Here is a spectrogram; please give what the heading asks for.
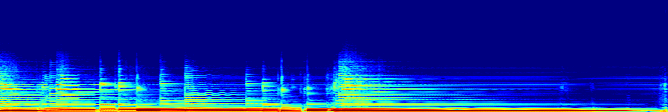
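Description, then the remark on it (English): A loud electric guitar played clean through a Music Man amp on its own, without pedals or the amp's reverb: a run of picked chords and notes early on, then a long ringing chord that sustains and slowly fades, with no voices. “Well, before we get into pedals, do me a favor, let's just hear your amp just as is.”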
